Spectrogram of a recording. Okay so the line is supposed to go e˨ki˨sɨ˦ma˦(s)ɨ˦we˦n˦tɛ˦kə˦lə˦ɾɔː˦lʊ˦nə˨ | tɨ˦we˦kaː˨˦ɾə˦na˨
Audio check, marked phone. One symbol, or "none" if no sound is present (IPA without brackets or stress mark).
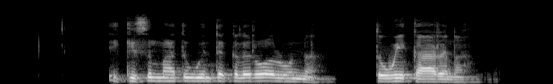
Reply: t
